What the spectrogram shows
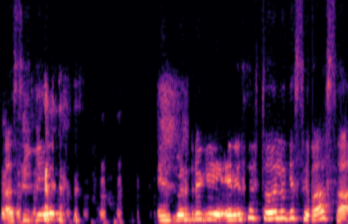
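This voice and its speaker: A woman's high voice with a dark, mellow tone and a Chilean accent. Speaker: debate audience speaker. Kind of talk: humorous debate speech.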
